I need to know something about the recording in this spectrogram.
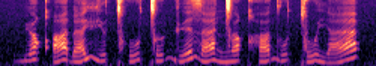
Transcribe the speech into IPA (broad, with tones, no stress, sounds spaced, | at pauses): ɠ y˩˧˩ qʼ æ˩˧˩ ɗ æ˩˥ vʲ ɯ˩˥ ǀʰ u˩˧˩ ǀ ɯ˩˥ ɡ y˩˥ e̯ z æ˩˧˩ ŋ͡ǀ ɯ˩˥ qʰ ɯ˩˥ d u˩˧˩ ǀ u˩˧˩ j æ˩˥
